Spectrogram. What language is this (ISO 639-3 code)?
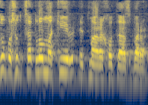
heb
